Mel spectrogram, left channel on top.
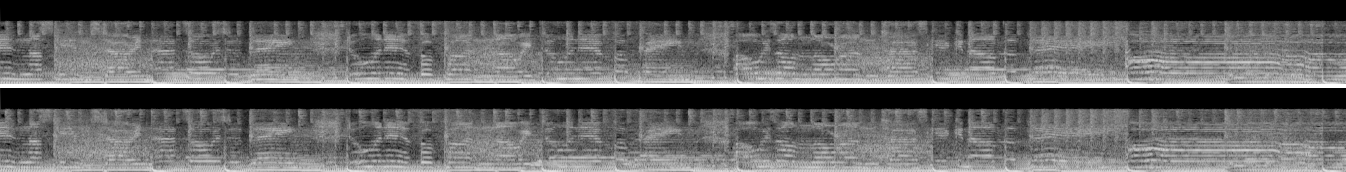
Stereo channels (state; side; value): normal; both; correlation 0.39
